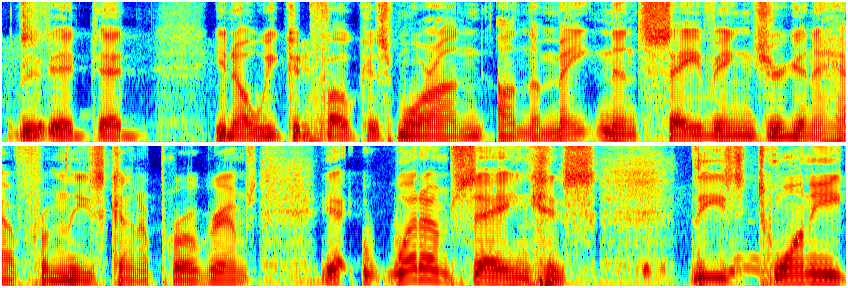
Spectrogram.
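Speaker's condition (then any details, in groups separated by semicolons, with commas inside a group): No condition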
